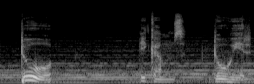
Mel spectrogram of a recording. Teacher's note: The vowel U is fronted to the vowel U if it is in the final syllable. If it is a long U, however, then it becomes the diphthong UI.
